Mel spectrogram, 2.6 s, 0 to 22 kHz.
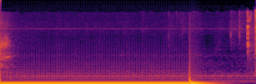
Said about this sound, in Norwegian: Skal vi ta det hakket lavere, til 30 hertz. Skru opp subwooferen. Skru opp wooferen.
